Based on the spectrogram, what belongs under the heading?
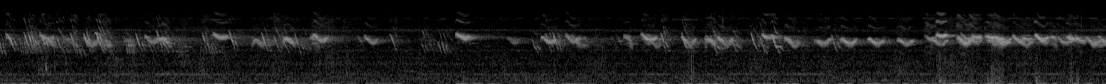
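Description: Purple martins chatter steadily in a dense stream of bright, gurgling chirps and warbles, several birds overlapping, with a faint low hum underneath.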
